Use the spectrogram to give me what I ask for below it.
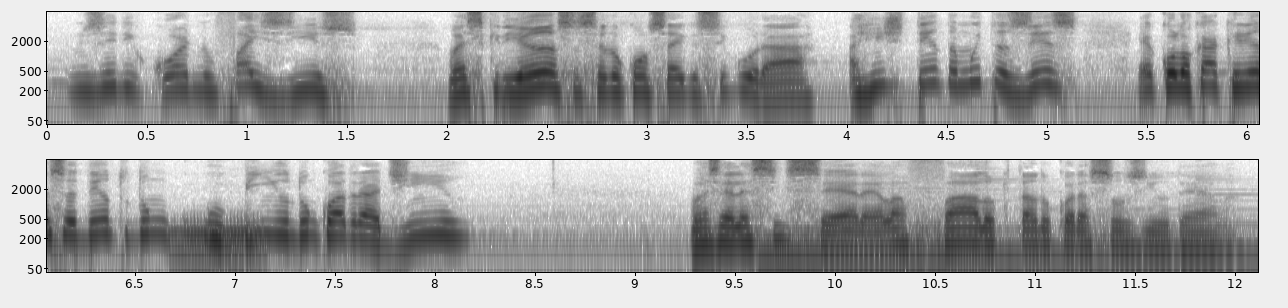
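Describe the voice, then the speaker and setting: A young Brazilian pastor preaching a sermon in church, swinging from hushed tender lines to loud emphatic ones and acting out quoted voices. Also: male voice, high-pitched. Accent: Brazilian Portuguese. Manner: acts out quoted voices of children and God. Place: church service.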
